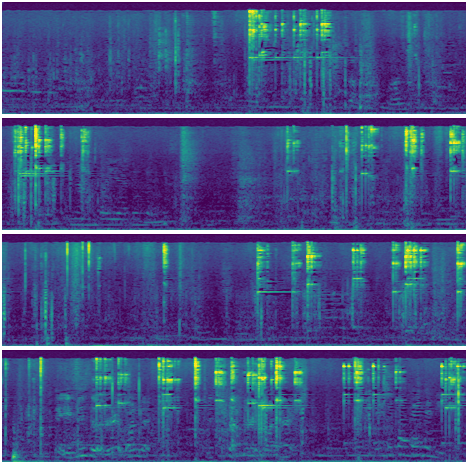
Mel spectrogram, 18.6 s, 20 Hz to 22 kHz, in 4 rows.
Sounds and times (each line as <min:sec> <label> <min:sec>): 0:02.4 chimey plastic toys, rattling around 0:05.9
0:07.4 chimey plastic toys, rattling around 0:18.5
